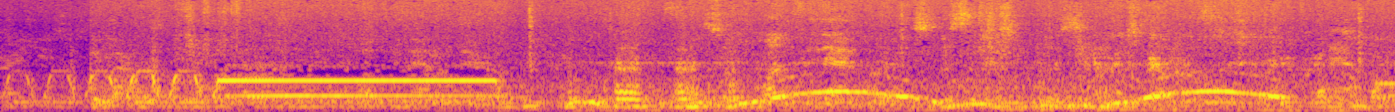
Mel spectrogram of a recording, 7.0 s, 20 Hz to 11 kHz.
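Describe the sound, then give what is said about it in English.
A 3D printer at NASA's facility in Fairmont prints an altimeter mount, running with a steady electronic whine, then motor tones glide up and down in pitch as it moves, over a constant mechanical hum. “It's a three-dimensional printer housed at the National Aeronautics and Space Administration's facility in Fairmont.”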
